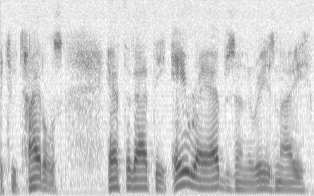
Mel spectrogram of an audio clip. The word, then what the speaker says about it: Arabs: After that, the Arabs, and the reason I pronounce it Arabs, it's spelled A-R-A-B-S.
